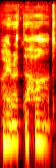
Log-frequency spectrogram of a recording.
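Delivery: whispered delivery. Voicing a character's advice to another player: Victor whispering. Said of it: "Is what Victor whi-, whispers to you".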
